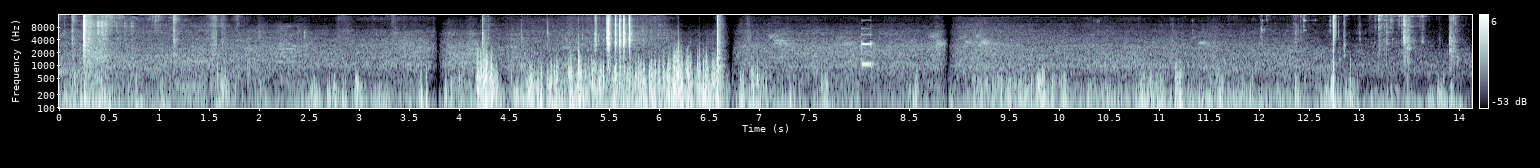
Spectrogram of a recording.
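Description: Rumbling handling noise with clicks and rustles at a gas pump. About eight seconds in, a short electronic beep sounds as a pump keypad button is pressed.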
